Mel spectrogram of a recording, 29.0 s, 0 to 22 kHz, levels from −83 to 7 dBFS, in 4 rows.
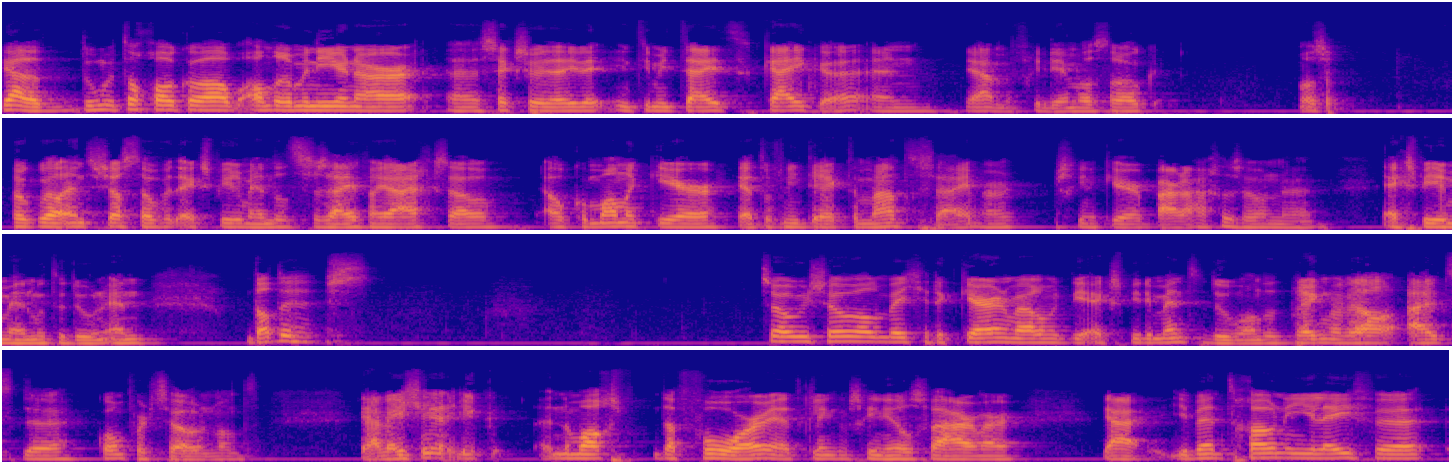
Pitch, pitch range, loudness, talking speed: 125 Hz, 120-140 Hz, -21 LUFS, 215 wpm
